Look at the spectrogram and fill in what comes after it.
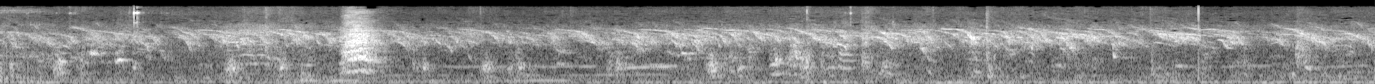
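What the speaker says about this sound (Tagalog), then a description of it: "yung mga native chicken ko guys, naghihintay ng pagkain" Native chickens waiting for food cluck and chatter in a busy overlapping flock, with a few sharper squawks standing out against faint farmyard background, nobody speaking.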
